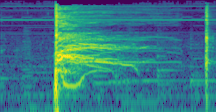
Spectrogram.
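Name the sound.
cough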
